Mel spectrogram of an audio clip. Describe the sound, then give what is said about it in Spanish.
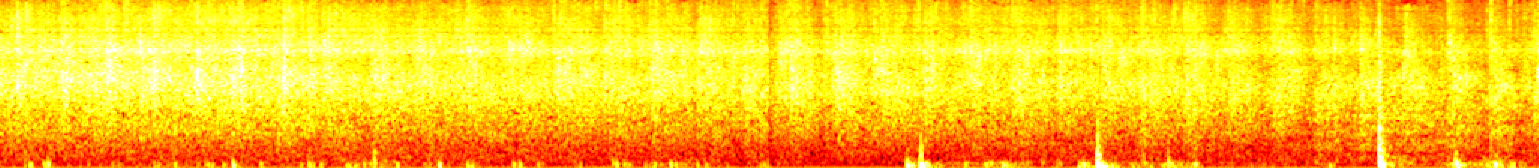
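Audience applause at an international congress on distilled spirits, greeting the close of a talk that ends the day's session. The clapping is dense and steady throughout, with a few sharper, louder claps standing out toward the end. “Más fuertes esos aplausos, por favor”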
